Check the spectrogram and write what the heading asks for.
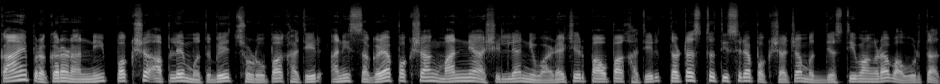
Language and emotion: Goan Konkani, neutral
